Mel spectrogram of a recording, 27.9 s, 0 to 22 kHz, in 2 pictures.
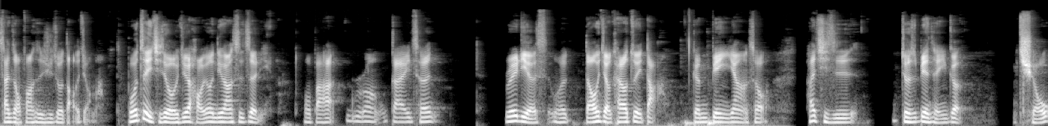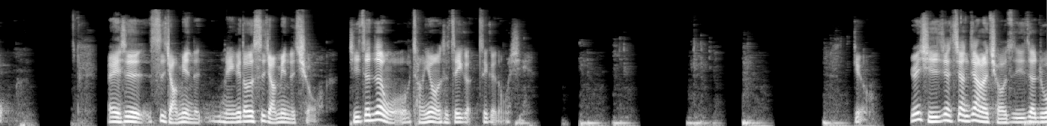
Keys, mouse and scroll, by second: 7.3-10.3 drag, 11.5 click, 12.5-15.6 middle drag, 15.8-18.7 middle drag, 18.7 Tab, 21.4 click, 21.8 g, 23.3 ctrl+z, 24.0 Tab, 25.0 s, 27.7 Tab.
